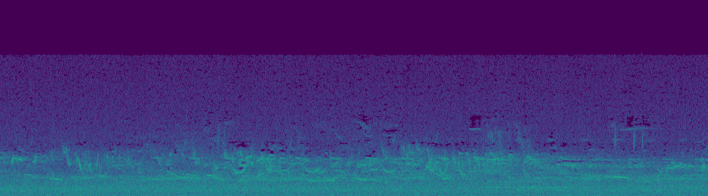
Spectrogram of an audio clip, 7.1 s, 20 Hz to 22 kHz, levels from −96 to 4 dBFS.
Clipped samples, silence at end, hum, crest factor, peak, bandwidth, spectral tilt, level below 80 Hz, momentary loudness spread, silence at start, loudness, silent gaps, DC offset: under 0.1%; 0 s; none; 14 dB; -26 dBFS; 16 kHz; -3 dB/octave; -62 dBFS; 3 LU; 0 s; -39 LUFS; none; under 0.1%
